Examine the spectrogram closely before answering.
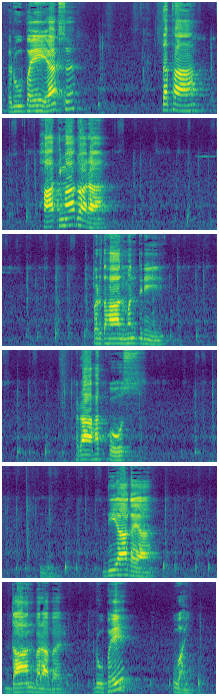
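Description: A marker squeaks on a whiteboard as a man writes.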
